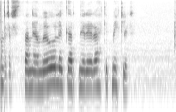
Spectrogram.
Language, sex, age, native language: Icelandic, female, 50-59, Icelandic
